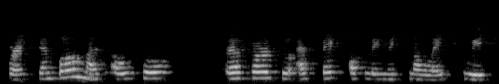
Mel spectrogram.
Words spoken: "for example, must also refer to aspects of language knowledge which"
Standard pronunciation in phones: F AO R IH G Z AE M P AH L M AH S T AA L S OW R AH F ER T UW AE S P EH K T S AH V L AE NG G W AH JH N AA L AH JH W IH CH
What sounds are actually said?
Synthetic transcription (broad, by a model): F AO R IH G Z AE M P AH L M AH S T AA L S OW R AH F ER T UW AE S P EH K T AH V L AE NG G W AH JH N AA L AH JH W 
